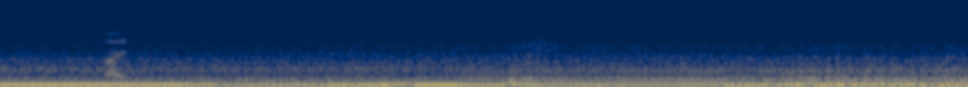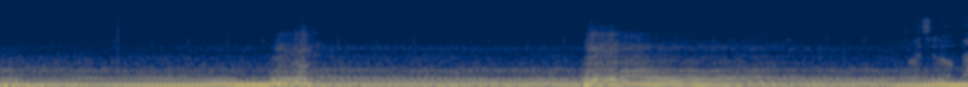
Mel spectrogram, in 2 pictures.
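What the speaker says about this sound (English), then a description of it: "Them downshifts sound crazy." A Chevrolet Camaro SS engine rumbles steadily up close, with a few sharp revving bursts as it downshifts, while a voice talks over it throughout.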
